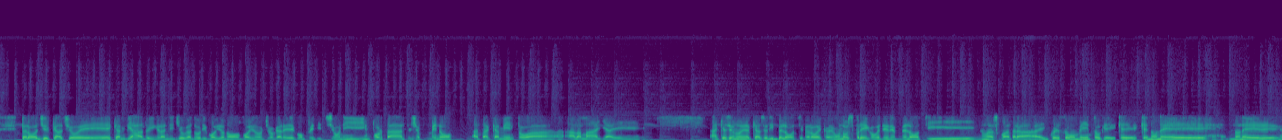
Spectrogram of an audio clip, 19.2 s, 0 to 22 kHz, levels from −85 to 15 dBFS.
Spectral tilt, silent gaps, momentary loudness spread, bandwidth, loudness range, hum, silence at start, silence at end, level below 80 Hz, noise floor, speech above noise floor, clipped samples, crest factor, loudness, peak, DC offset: -7 dB/octave; none; 7 LU; 13.5 kHz; 4 LU; none; 0 s; 0 s; -54 dBFS; -46 dBFS; 25 dB; under 0.1%; 16 dB; -21 LUFS; -6 dBFS; under 0.1%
